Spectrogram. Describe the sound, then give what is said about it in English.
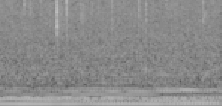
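Steady storm rain splatters on the earth in a soft, continuous patter, with a few sharper drip ticks breaking through over a low, even drone. Nobody speaks. “Calming Bedtime Story with Rain Sounds”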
